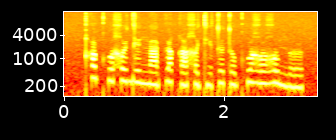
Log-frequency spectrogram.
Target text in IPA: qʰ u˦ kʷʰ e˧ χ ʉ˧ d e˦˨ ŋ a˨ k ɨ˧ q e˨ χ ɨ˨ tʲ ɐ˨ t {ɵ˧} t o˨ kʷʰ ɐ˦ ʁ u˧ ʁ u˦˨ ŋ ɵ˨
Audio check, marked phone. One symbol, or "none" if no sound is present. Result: ɵ˧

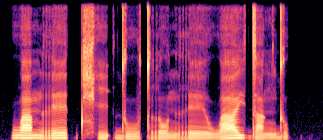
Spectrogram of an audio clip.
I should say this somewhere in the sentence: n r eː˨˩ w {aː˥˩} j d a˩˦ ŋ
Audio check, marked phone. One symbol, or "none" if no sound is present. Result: aː˥˩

